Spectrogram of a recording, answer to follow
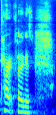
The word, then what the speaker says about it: Carrickfergus: pronounce it? Carrickfergus.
